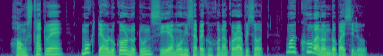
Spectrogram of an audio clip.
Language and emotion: Assamese, happy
